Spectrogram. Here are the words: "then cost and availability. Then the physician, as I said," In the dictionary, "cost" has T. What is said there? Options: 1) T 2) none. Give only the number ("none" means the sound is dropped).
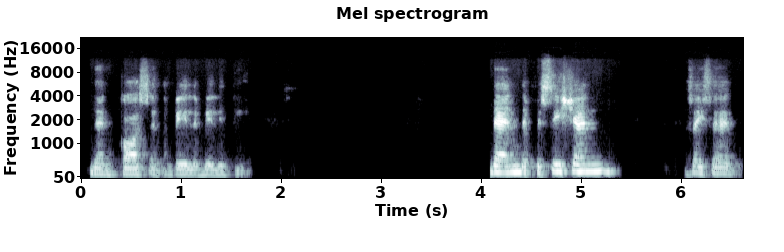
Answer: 2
